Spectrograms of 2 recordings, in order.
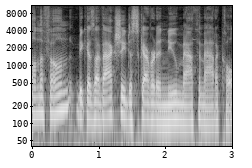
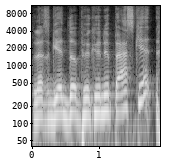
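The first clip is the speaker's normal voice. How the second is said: higher-pitched Quebecois cartoon voice; 4 semitones higher than usual. Continuing a Yogi Bear impersonation: Yogi Bear voice turned Quebecois. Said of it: "Suddenly went very Quebecois".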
